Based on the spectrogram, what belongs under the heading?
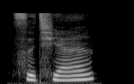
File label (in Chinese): "此前", Chinese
